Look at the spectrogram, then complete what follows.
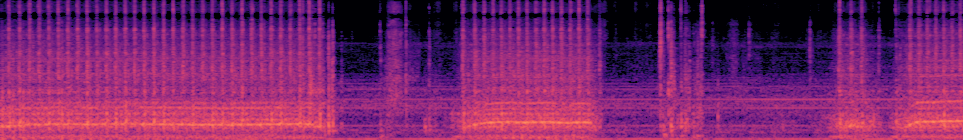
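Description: Singer sewing machine stitching in three runs: a long run of about three seconds, a short burst midway, and another starting near the end, each a steady motor whine with a fast, even needle rattle. It is basting layers of canvas and lining together, with a few small clicks in the pauses.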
